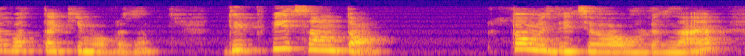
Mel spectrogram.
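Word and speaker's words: depuis cent ans: Следующая фраза у нас с вами читается вот таким образом. Depuis 100 ans.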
